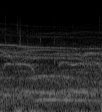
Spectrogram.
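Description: Steady crowd noise from spectators filling a handball arena during play.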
